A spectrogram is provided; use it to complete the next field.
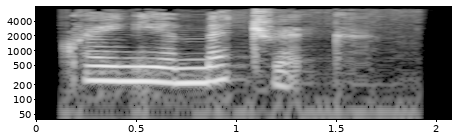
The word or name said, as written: craniometrically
